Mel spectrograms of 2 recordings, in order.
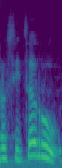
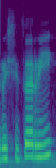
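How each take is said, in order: First: The r is followed by an 'oo' vowel. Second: The r is followed by an 'ee' vowel. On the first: "री किंवा रू दोन्ही दोन्ही उच्चारांची मान्यता आहे" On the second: "री किंवा रू दोन्ही दोन्ही उच्चारांची मान्यता आहे"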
